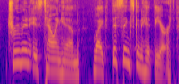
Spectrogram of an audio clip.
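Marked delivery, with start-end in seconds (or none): none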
